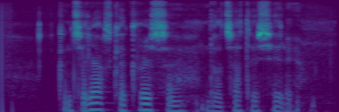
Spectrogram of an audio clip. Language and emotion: Russian, neutral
